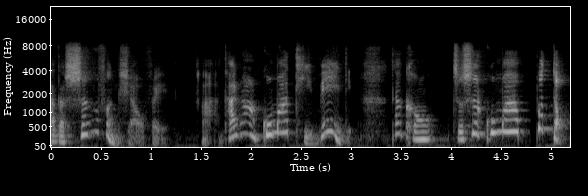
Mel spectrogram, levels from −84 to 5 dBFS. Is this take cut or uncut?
cut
